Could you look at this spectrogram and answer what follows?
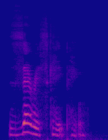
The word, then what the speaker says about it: xeriscaping: And I learned a brand new word when I was doing my research, and it's called Xeriscaping, which I think I've said it right. It's X-E-R-I scaping.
